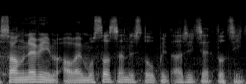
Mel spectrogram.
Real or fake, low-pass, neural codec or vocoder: fake; 9.9 kHz; autoencoder, 22.05 kHz, a latent of 192 numbers a frame, VITS, trained on many speakers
